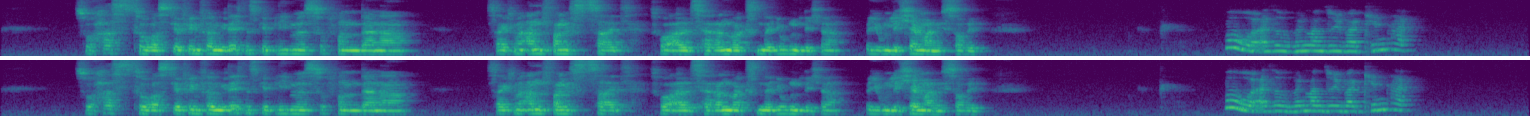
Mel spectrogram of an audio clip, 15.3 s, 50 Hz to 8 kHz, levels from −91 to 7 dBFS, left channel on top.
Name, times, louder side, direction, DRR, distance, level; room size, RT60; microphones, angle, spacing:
voice 1, 0.8-4.1 4.9-8.4 8.7-9.8, equal, 10° left, -2 dB, 0.6 m, -24 dB
voice 2, 12.2-14.0, right 1 dB, 65° right, 2 dB, 0.6 m, -29 dB
2.4 x 2.0 x 3.1 m, 0.33 s
head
